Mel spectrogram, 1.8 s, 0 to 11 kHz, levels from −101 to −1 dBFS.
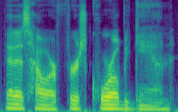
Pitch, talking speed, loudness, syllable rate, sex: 105 Hz, 235 wpm, -17 LUFS, 5.2 syllables/s, male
